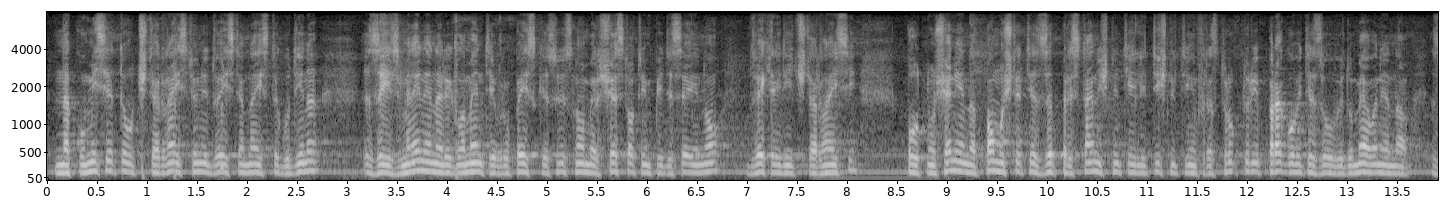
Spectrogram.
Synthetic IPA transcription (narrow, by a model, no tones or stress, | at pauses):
nɐkomisijət̪əot̪̚t͡ʃɛ̥t̪ɛɾnajsɛ̥t̪ijunid̪vɛisɛd̪ɛmnajsɛ̥t̪əɡod̪inə | zɐizmɛnɛnʲiɛnɐɾɛɡlˠɐmɛnt̪iɛvɾopɛjskijəsɐjusnɔmɛɾʃɛst̪ɔt̪inpɛd̪ɛsɛɛd̪ɔ | d̪vɛxiʎʲəd̪iːt͡ʃɛ̥t̪ɛɾnajsi | poːt̪noʃɛniɛnɐpɔmoʃt̪it̪ɛzɐpɾɛst̪anit͡ʃnit̪ɛilit̪it͡ʃnit̪ɛinfɾɐst̪ɾuk̚t̪ʊɾipɾaɡovɛt̪ɛzɐʊvɛd̪omʲjavɐnɛnɐ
